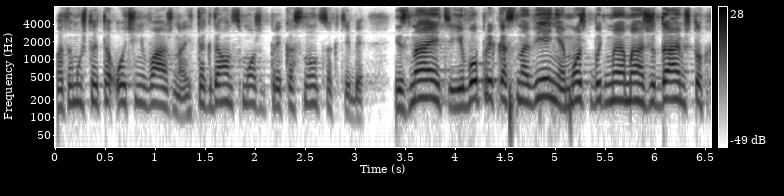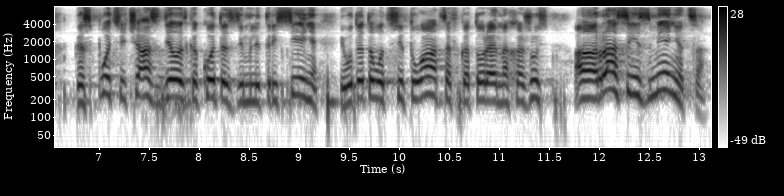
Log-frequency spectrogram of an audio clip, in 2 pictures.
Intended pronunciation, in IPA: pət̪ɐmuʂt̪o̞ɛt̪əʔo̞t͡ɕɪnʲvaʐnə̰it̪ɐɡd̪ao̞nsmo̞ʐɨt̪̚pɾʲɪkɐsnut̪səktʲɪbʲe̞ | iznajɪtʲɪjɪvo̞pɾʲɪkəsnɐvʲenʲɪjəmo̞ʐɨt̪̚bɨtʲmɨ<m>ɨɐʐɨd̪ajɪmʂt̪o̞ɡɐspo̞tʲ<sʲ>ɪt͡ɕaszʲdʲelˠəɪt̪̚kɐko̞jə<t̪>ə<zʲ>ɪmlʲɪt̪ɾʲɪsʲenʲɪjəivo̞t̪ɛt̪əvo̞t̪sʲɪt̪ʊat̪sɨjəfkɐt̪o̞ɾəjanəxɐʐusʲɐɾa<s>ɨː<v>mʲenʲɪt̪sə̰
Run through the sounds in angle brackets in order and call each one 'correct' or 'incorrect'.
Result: correct, correct, correct, correct, correct, incorrect

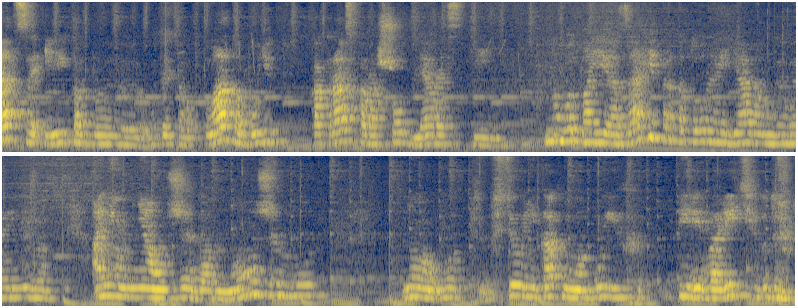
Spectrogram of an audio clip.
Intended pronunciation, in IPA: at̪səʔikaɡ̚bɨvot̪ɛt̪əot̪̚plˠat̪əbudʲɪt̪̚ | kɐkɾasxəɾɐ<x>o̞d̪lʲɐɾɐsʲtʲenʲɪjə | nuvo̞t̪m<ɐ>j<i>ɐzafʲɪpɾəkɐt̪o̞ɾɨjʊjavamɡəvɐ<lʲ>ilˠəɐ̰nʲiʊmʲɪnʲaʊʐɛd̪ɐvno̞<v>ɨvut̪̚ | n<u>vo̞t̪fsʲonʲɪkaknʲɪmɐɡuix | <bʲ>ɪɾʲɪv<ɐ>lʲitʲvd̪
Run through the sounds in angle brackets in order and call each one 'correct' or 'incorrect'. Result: incorrect, correct, correct, incorrect, incorrect, incorrect, incorrect, correct

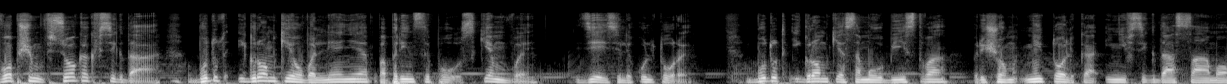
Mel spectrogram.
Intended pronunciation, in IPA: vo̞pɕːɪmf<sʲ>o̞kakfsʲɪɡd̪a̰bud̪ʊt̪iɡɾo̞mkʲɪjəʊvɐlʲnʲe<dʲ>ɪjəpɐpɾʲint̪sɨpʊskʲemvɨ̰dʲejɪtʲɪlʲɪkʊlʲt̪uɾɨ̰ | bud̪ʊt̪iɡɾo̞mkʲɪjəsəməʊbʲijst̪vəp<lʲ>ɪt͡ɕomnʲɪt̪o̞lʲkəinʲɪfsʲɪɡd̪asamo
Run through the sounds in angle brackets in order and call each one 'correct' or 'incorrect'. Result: correct, incorrect, incorrect

